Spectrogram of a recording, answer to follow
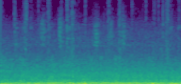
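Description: Wind buffeting the camera's microphones on an open riverside walkway: an irregular low rumble, louder than everything else.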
